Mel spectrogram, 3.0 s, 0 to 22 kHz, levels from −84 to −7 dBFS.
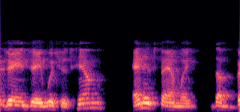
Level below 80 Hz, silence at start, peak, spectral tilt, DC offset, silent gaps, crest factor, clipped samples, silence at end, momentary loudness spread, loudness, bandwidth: -74 dBFS; 0 s; -6 dBFS; -10 dB/octave; under 0.1%; 1.36-1.65 s, 2.52-2.62 s; 16 dB; under 0.1%; 0 s; 13 LU; -23 LUFS; 5 kHz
